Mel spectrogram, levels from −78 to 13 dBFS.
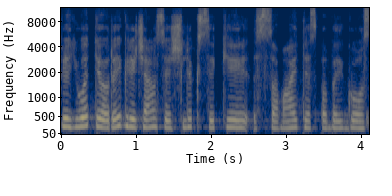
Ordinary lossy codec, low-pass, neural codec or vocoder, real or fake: Opus, 16 kbps; 10.8 kHz; none; real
